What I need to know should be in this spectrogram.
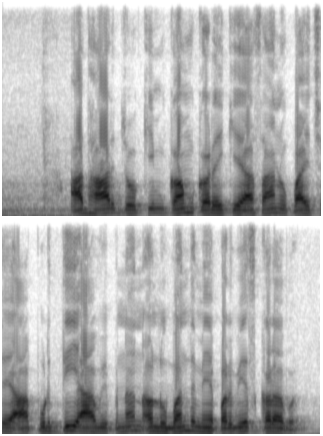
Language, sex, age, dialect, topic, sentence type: Maithili, male, 18-24, Eastern / Thethi, banking, statement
